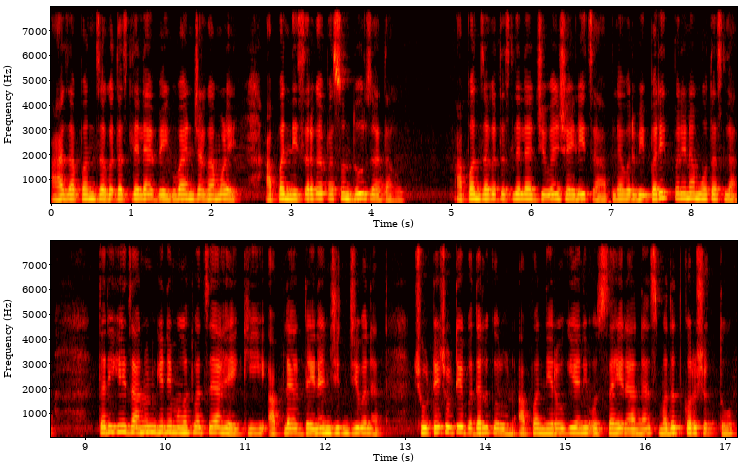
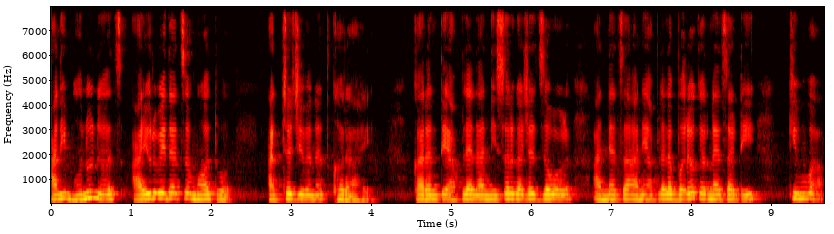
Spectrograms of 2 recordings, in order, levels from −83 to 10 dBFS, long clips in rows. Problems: constant background noise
